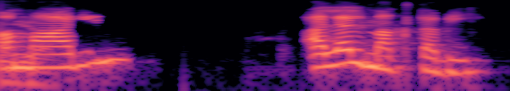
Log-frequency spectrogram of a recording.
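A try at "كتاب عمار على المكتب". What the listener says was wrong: Very good, किताबु अम्मारिन अलल मकतबी। Excellent.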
